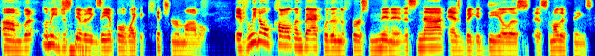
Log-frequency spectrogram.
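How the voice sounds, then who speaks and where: A man's voice: on the high side, fast, a bit bright. A middle-aged man, a business coach, presenting online in an informal, folksy, conversational way.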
